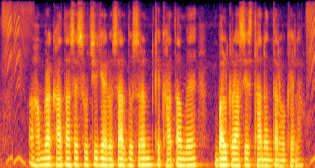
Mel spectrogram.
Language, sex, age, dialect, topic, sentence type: Bhojpuri, male, 18-24, Southern / Standard, banking, question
